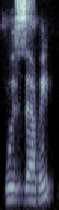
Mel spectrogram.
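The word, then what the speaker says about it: vous avez: So this woos aways will become woo zawe. Yes, this S will get transferred over here to the next word and the first will be pronounced partly, that will be woo only, and the last letter will join the second word, that will become zawe.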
